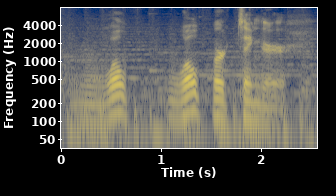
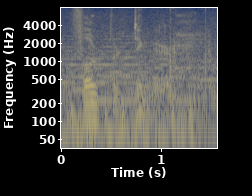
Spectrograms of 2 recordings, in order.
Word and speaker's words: Wolpertinger: It's probably pronounced with a V. Wolpertinger.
